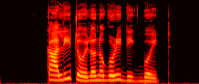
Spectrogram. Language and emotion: Assamese, neutral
